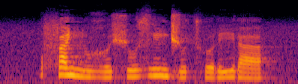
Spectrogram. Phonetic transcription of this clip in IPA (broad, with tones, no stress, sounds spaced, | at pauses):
f a˦ ɲ u˨ ɣ ʊ˨˦ ʃ u˨˦ z ĩ˦ d͡ʒ u˨ tʰ ʊ˨ ɾ iː˦ ɾ a˦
